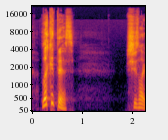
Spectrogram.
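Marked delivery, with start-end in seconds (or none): 0.2-0.8 very high-pitched, loud yell. Retelling calling out from the bus to watch the race: imitating own yelling. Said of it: "I'm yelling to Jordan's like".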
